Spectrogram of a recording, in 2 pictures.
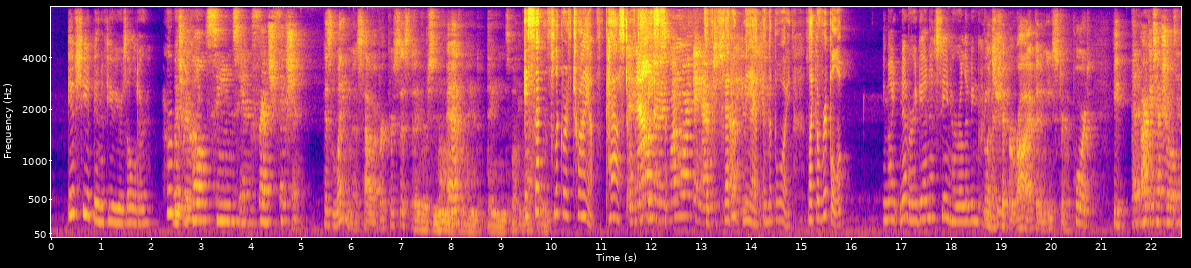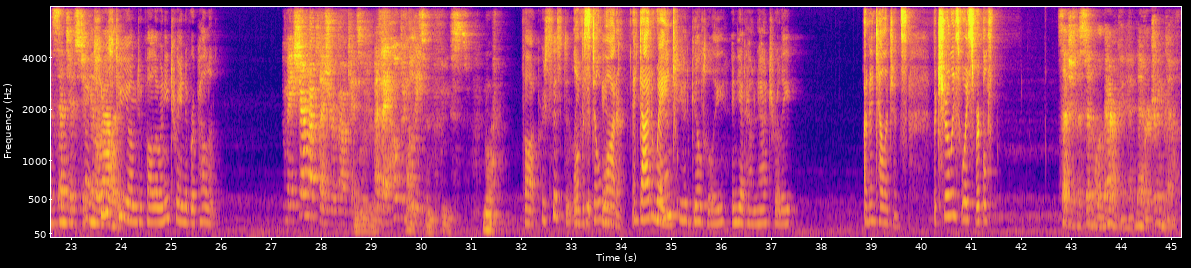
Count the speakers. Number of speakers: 6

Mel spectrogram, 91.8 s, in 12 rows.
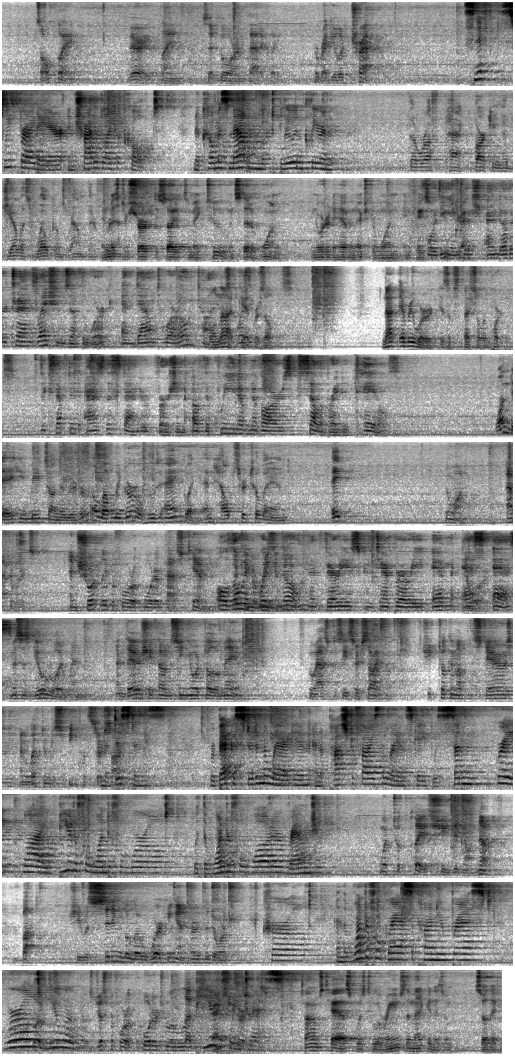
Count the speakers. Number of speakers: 6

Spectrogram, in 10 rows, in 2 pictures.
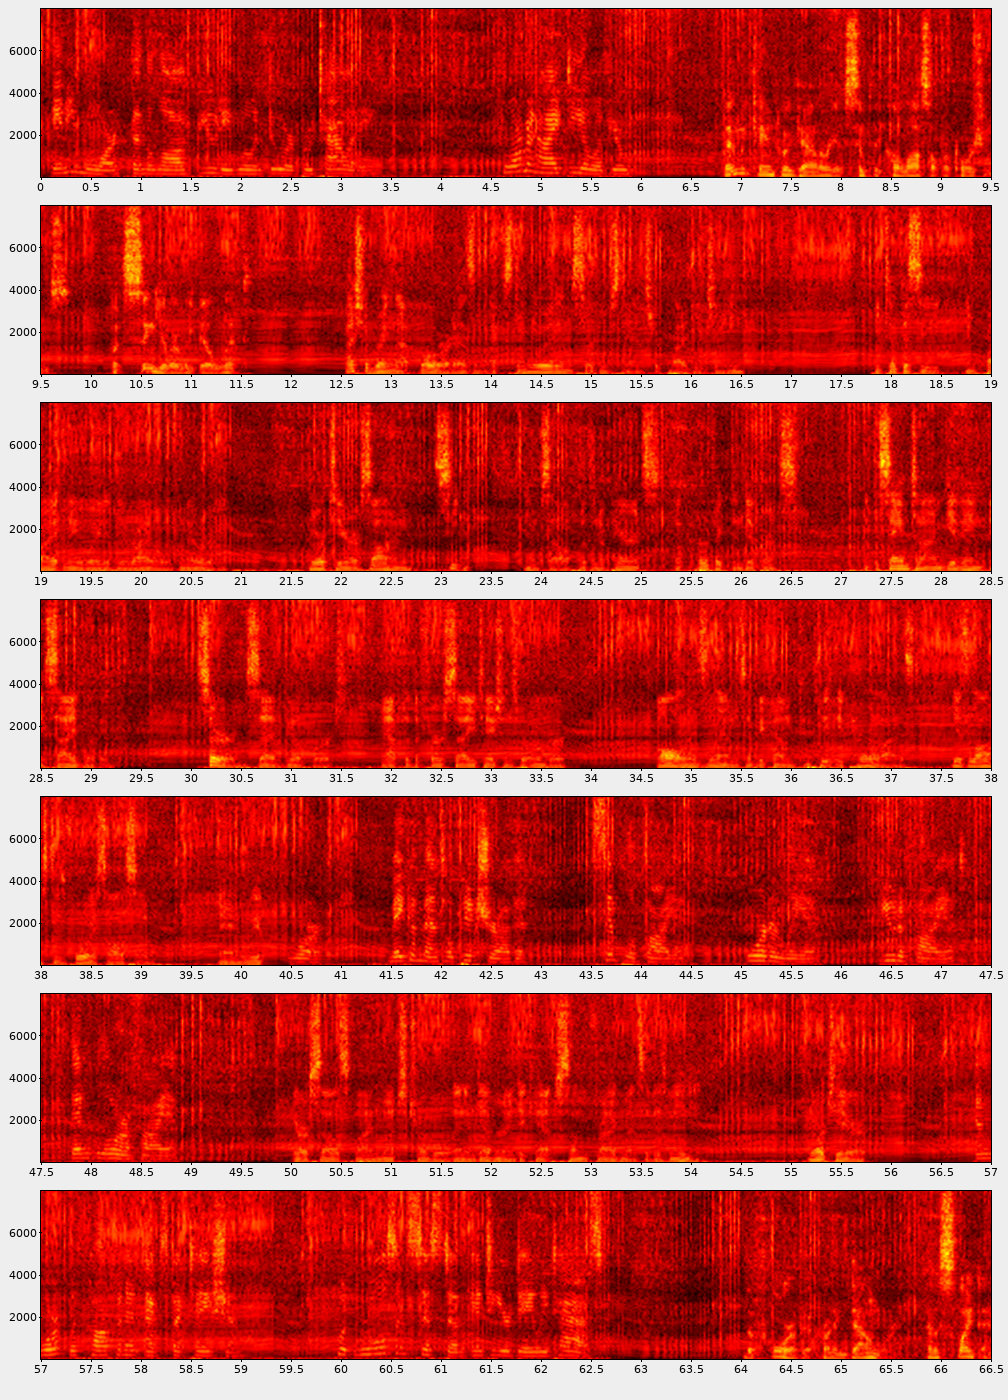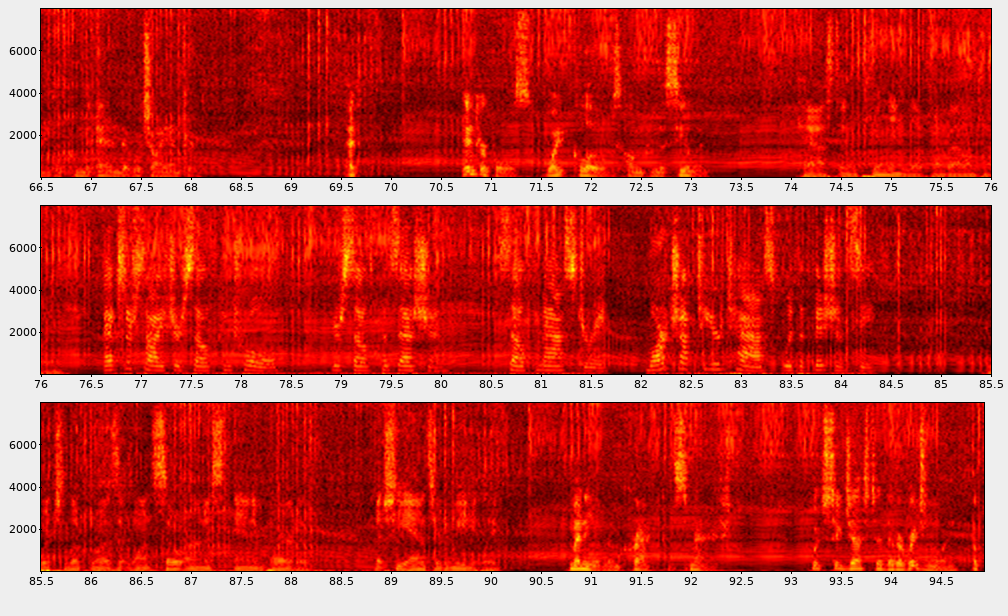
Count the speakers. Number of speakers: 3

